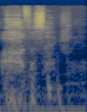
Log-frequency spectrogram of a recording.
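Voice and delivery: hushed whisper; whispered realisation. Real, not acted. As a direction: whisper it as it dawns on you. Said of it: "realising mid-sentence".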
